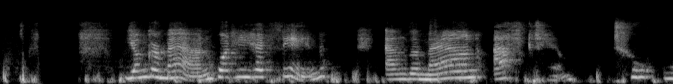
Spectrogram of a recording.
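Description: A speech recording carried over a call path whose coding trims everything above about 12 kHz shows a call audio freeze from 0.37 to 0.82 s. Packets were likely stalled in transit, emptying the jitter buffer. The receiver stretches the last sound into a brief fading buzz that drops to near silence for roughly a third of a second. The speech then resumes where it stopped, with nothing lost but about 0.41 s of added delay.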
